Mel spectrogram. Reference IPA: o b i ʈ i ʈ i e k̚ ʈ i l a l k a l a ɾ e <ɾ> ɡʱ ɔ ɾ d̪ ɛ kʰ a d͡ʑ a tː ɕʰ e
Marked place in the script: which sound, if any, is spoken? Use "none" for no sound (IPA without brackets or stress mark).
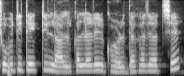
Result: ɾ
